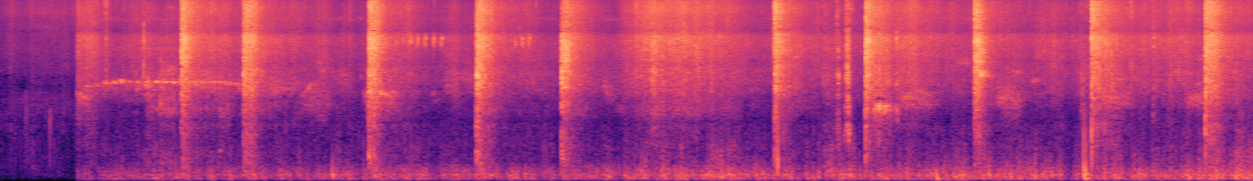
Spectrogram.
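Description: A fire of dry leaves and twigs crackles and pops.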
